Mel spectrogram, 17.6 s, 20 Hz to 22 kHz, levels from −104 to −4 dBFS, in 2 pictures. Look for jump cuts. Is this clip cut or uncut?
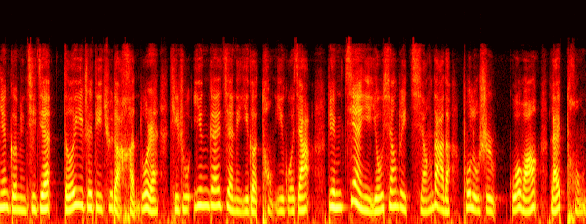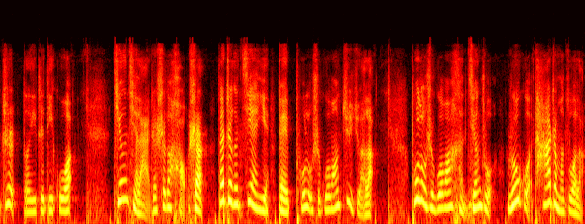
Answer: uncut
